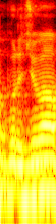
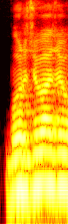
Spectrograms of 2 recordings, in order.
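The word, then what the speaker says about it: bourgeois: या तो बुरजवा बोलो यार।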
